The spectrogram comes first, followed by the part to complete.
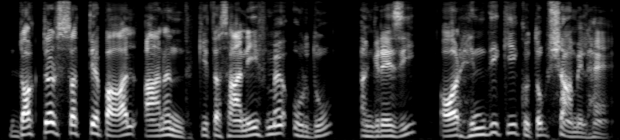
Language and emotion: Urdu, neutral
